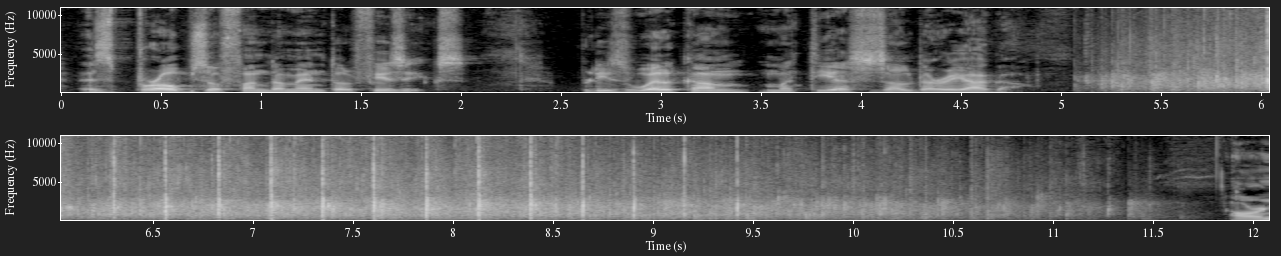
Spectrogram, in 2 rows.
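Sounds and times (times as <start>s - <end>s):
sharp individual claps: 5.1s - 11.6s
audience applauding: 5.1s - 11.7s.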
